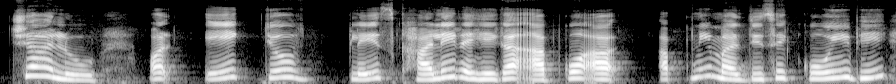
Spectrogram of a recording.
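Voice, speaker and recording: A woman teaching a primary school class online, drilling words slowly one at a time. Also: sits high.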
